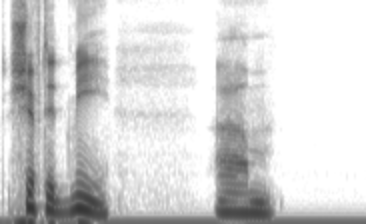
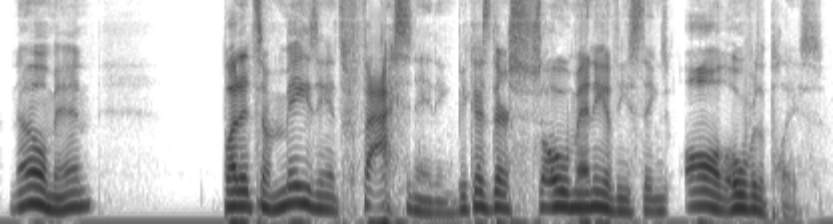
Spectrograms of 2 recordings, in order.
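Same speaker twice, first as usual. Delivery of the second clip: usual speaking voice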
